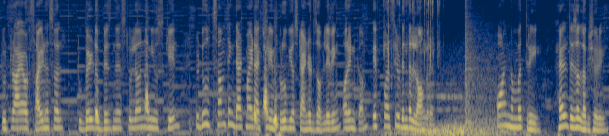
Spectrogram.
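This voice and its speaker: A man's voice: sits high, normal speed, music in the background. A man from India with a strong Indian accent, narrating a scripted explainer and addressing the viewer directly.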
